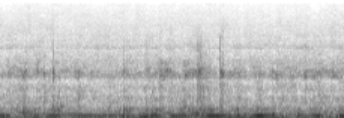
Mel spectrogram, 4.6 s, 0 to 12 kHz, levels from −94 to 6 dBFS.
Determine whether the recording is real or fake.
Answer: fake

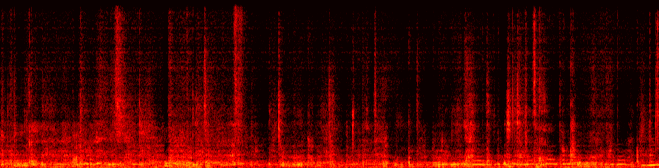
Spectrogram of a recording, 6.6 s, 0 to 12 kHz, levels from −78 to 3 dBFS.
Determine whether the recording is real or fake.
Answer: fake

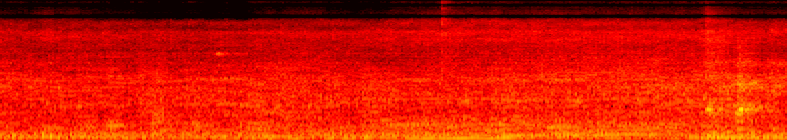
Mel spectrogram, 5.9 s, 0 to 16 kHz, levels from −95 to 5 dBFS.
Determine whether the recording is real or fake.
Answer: fake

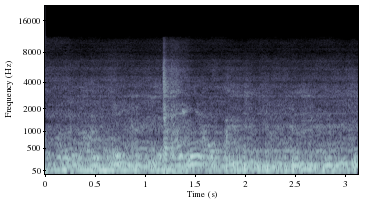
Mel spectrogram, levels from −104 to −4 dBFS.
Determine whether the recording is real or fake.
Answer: fake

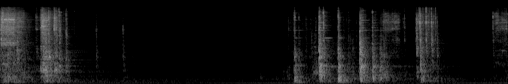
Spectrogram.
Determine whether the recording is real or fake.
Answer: real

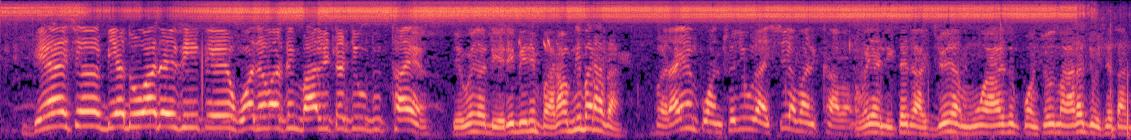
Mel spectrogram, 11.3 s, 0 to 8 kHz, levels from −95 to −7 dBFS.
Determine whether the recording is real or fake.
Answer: real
